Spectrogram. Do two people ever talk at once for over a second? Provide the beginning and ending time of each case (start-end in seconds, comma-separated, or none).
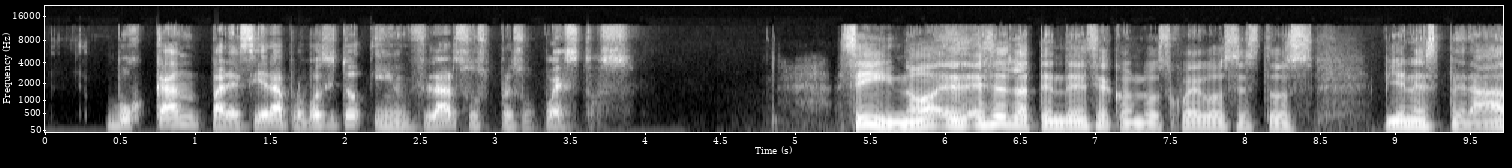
none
